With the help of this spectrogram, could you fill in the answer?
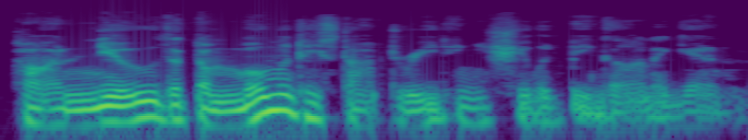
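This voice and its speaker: A man narrating fiction as an audiobook reader, dramatic and expressive with measured phrasing. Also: deep voice, gravelly, husky, no room sound, lo-fi sound.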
